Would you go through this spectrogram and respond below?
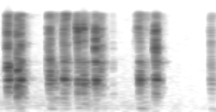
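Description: Rapid clicks of fingers typing on a computer keyboard, close and crisp, in short bursts of several keystrokes separated by brief pauses, with one lone tap at the end.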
